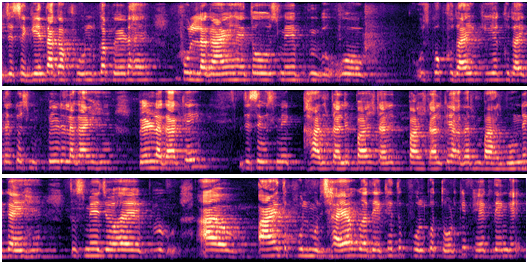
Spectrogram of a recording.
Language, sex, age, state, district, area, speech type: Hindi, female, 45-60, Uttar Pradesh, Bhadohi, rural, spontaneous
